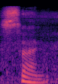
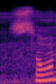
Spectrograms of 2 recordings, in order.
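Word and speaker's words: son: grand daughter নাতনী grand সান নাতি daughter কন্যা সান পুত্র এটা বানানের ক্ষেত্রে আমরা দেখতে পাচ্ছি এস ও এন সন লেখা আছে কিন্তু আমাদের সঠিক উচ্চারণটা হবে সান মানে পুত্র ম্যাটারনাল আঙ্কেল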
